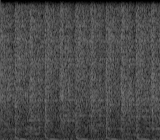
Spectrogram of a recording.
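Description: Hard techno (schranz) DJ set playing: a fast four-on-the-floor kick drum, about two and a half kicks a second, each kick dropping steeply in pitch, under dense hi-hat and percussion.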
